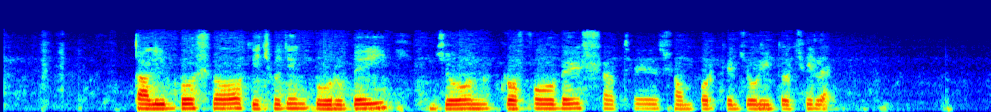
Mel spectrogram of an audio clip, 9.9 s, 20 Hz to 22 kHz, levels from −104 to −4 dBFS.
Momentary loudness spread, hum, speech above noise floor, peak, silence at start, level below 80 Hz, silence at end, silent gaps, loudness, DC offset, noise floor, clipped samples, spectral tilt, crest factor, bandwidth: 13 LU; none; 50 dB; -2 dBFS; 1.35 s; -60 dBFS; 1.65 s; none; -21 LUFS; under 0.1%; -70 dBFS; under 0.1%; -10 dB/octave; 20 dB; 6.8 kHz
